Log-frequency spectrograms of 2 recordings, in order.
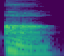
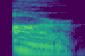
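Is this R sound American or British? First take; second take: British; American. First: The R is said in a British way. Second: The R is said in an American way. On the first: "in British, it is R" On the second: "in American, it's R"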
